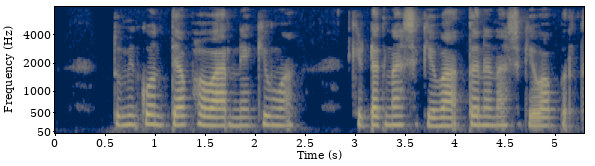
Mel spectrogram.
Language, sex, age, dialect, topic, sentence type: Marathi, female, 25-30, Standard Marathi, agriculture, question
